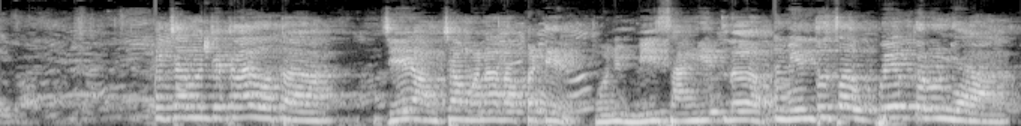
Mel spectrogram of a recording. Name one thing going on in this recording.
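A man speaks loudly to a gathering, heard through a microphone.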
